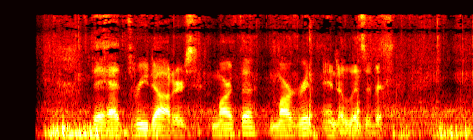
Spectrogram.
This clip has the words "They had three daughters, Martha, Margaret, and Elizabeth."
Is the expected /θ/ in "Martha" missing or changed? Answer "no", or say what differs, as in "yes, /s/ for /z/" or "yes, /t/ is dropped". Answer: no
